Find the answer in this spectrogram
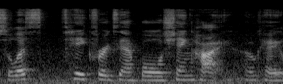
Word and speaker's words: Shanghai: So you want to learn from the locals that it's pronounced as Shanghai instead of Shanghai, right?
